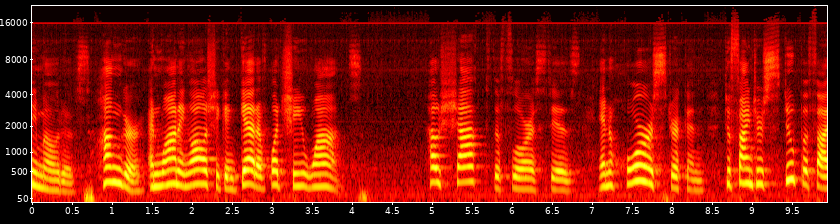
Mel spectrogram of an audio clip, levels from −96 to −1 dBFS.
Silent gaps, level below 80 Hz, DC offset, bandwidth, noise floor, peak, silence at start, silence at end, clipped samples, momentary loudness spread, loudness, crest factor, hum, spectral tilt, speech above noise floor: none; -52 dBFS; under 0.1%; 18 kHz; -56 dBFS; -8 dBFS; 0 s; 0 s; under 0.1%; 14 LU; -25 LUFS; 18 dB; none; -4 dB/octave; 31 dB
